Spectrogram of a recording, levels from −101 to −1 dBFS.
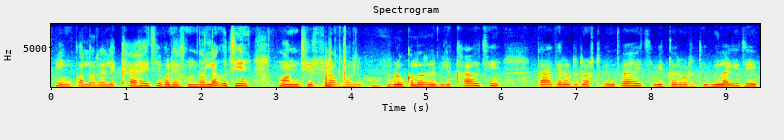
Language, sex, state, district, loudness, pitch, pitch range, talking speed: Odia, female, Odisha, Khordha, -17 LUFS, 225 Hz, 220-245 Hz, 145 wpm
